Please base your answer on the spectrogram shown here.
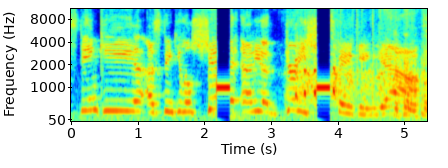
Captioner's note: beep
